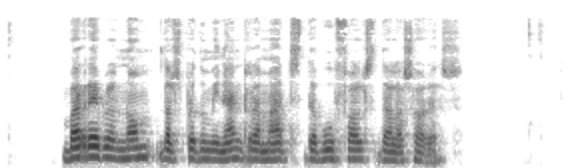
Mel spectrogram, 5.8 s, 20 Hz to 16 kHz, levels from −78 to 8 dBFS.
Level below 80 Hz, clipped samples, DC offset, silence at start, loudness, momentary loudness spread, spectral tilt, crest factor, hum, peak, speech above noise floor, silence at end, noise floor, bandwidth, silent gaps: -66 dBFS; under 0.1%; under 0.1%; 0.6 s; -22 LUFS; 12 LU; -5.5 dB/octave; 20 dB; none; -4 dBFS; 57 dB; 1.2 s; -78 dBFS; 11.5 kHz; none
